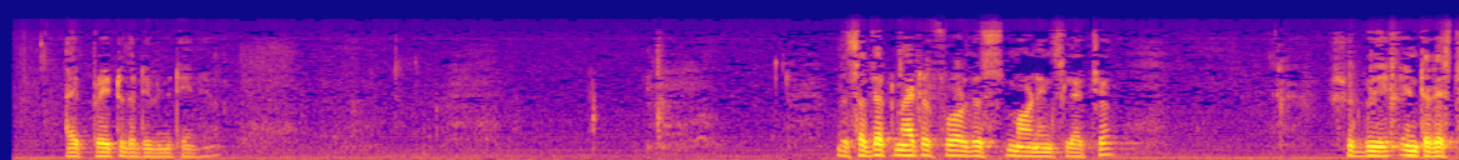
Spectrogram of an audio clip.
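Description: An elderly man speaks calmly and slowly through a microphone, with long pauses.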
